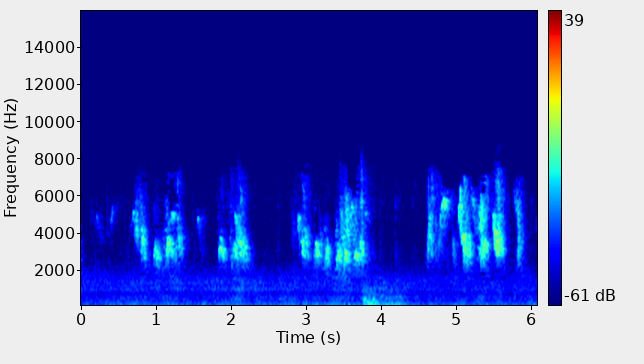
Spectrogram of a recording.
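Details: Feeding sparrows at a feeder attached to a window, morning meal; clusters of sharp chirps in short bursts, with a soft thump partway through.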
